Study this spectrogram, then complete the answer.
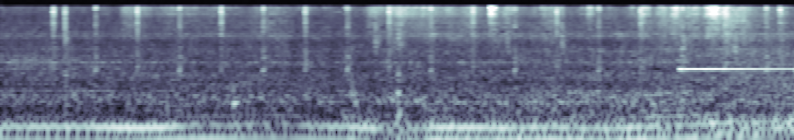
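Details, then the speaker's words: Diesel truck driving after transmission reinstall (redone for camshaft oil leak); steady engine drone, turbo audible, road rumble, no gear whine; manual transmission now nearly silent. "now you don't hear the transmission anymore you hear the engine I can hear that turbo over there I don't know I mean it's it's way quieter than it was before like almost dead silent transmission"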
